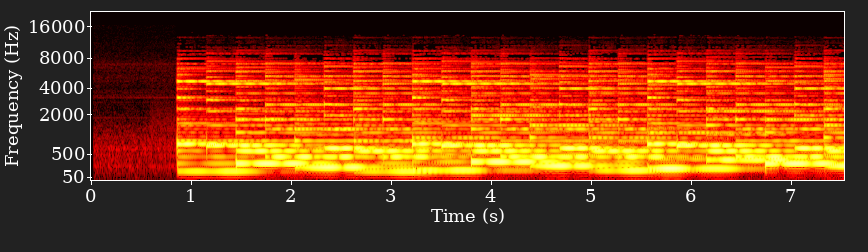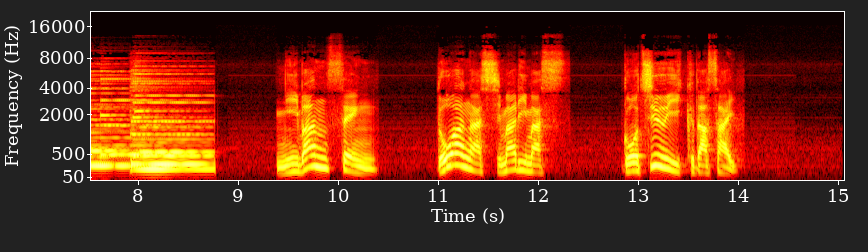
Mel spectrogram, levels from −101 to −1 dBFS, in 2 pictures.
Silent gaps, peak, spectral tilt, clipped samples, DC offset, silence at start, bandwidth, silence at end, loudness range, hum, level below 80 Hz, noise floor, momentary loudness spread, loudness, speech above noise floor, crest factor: none; 0 dBFS; -5 dB/octave; under 0.1%; under 0.1%; 0.85 s; 10 kHz; 1.1 s; 4 LU; none; -78 dBFS; -65 dBFS; 7 LU; -16 LUFS; 48 dB; 16 dB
